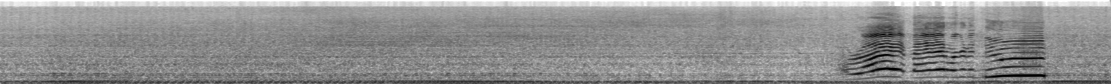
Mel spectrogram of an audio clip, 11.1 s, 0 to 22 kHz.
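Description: An old Plymouth car engine running for the first time in 30 years idles with a steady low, throbbing drone, then a few short bursts of revving rise and fall near the end.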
